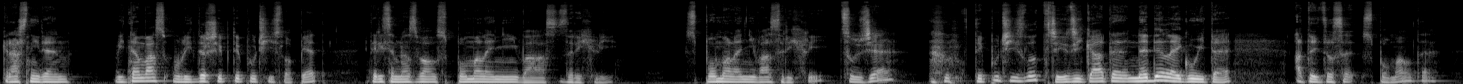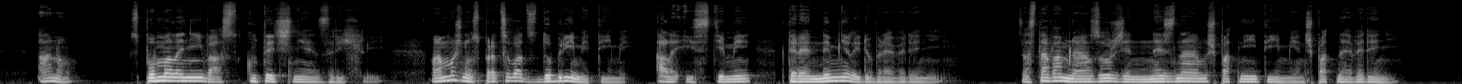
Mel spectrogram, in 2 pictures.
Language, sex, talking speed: Czech, male, 115 wpm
